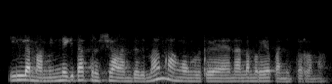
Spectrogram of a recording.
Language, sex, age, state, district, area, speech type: Tamil, female, 18-30, Tamil Nadu, Sivaganga, rural, conversation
